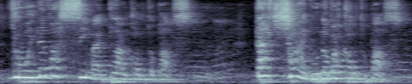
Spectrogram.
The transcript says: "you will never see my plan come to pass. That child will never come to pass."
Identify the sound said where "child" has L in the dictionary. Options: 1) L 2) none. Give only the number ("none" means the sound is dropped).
2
